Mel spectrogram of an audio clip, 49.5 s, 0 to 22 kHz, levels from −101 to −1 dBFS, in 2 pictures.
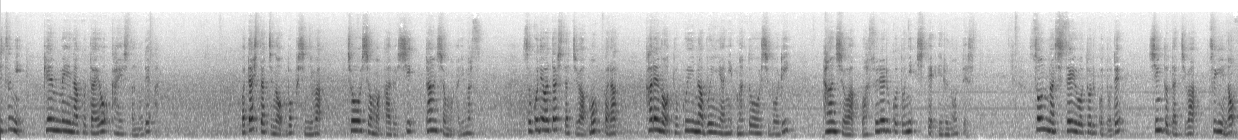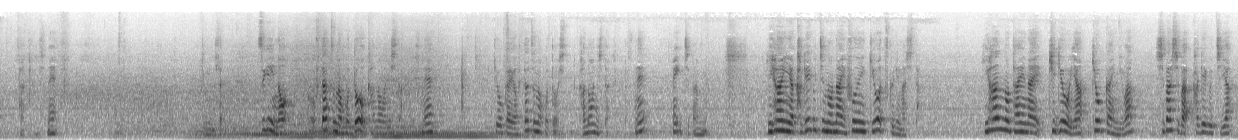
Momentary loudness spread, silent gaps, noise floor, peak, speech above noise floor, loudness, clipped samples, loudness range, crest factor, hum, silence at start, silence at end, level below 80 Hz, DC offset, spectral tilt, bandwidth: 21 LU; none; -52 dBFS; -6 dBFS; 24 dB; -28 LUFS; under 0.1%; 10 LU; 24 dB; none; 0 s; 0 s; -74 dBFS; under 0.1%; -5 dB/octave; 13.5 kHz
